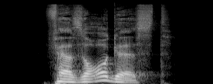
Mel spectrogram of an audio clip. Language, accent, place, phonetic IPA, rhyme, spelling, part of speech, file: German, Germany, Berlin, [fɛɐ̯ˈzɔʁɡəst], -ɔʁɡəst, versorgest, verb, De-versorgest.ogg
- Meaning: second-person singular subjunctive I of versorgen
